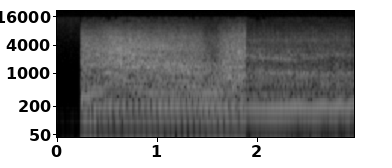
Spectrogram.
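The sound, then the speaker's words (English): A loud, throaty American V8 muscle car engine roars to life, holding a steady rumbling rev before dropping to a deep idle burble. No one speaks. “That's the unmistakable sound of American V8 muscle that revs the hearts of the young and old alike.”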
